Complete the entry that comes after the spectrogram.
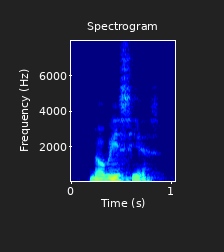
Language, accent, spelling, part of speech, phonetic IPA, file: Catalan, Valencia, novícies, noun, [noˈvi.si.es], LL-Q7026 (cat)-novícies.wav
- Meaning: plural of novícia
